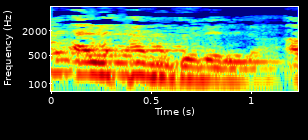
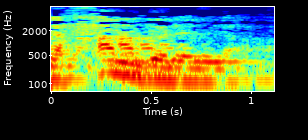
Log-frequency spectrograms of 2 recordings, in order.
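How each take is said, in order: First: الحمد لله with a plain h sound; الحمد لله بهاء; mispronounced ḥa. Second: الحمد لله with a proper throaty ḥ; الحمد لله بحاء صحيحة; correct ḥa. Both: Shown as a demonstration. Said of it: "يقول الحمد لله".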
